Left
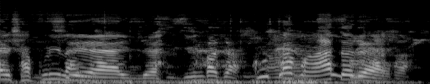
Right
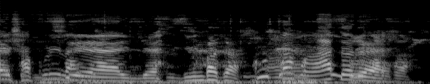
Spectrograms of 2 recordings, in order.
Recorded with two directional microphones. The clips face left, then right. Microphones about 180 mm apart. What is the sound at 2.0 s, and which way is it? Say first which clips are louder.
Speech: right 5 dB; 30° right (ahead or behind).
